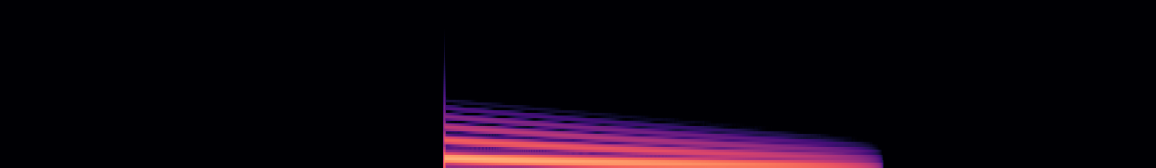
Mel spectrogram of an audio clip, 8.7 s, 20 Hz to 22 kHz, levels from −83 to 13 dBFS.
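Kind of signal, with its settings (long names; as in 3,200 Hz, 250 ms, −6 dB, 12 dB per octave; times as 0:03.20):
bass drop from 200 Hz, over 3.29 s, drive 6 dB, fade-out 3.13 s, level −6 dB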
